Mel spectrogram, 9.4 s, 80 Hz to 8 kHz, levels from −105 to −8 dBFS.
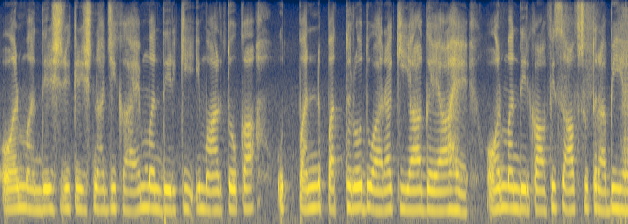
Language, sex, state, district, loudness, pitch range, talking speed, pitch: Hindi, female, Rajasthan, Jaipur, -13 LUFS, 215-230 Hz, 155 wpm, 225 Hz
